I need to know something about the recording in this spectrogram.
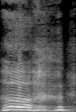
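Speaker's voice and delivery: long, loud, high "Oh" of the impressed driver; loud mock driver "oh". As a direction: blurt "Oh" like the awestruck Uber driver. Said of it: "And he goes".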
